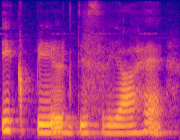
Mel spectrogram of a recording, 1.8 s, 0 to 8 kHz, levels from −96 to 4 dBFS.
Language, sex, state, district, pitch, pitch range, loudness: Punjabi, female, Karnataka, Bangalore, 165 Hz, 160-170 Hz, -16 LUFS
